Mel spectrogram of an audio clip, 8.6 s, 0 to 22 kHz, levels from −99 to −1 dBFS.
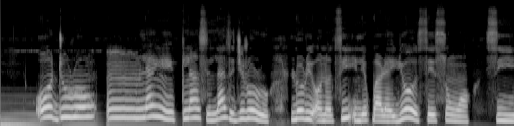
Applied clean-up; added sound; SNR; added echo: neural mask model RNNoise.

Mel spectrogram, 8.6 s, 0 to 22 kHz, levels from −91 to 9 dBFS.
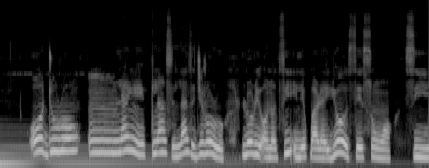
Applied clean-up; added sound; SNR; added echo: none; Bowed string instrument; 18 dB; none.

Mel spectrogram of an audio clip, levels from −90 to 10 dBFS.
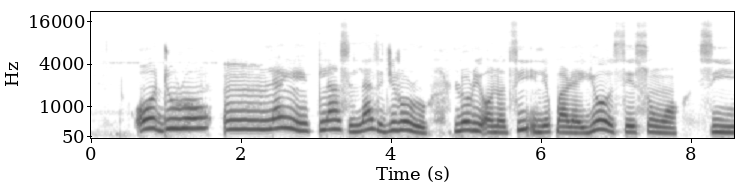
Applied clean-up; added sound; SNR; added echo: none; none; none; none.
